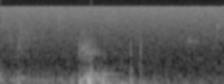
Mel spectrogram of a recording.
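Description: A pause in the talk: quiet room tone, with one short vocal sound from a person just before a second in, followed by a couple of faint clicks.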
